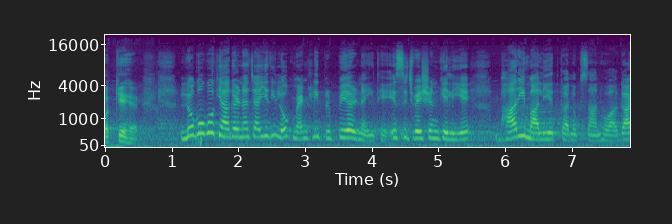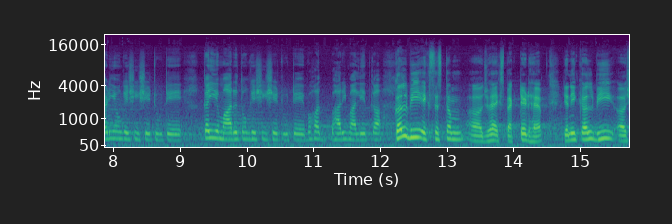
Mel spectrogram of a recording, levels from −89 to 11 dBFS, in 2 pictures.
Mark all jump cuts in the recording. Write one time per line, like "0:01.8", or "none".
0:00.8
0:02.5
0:12.2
